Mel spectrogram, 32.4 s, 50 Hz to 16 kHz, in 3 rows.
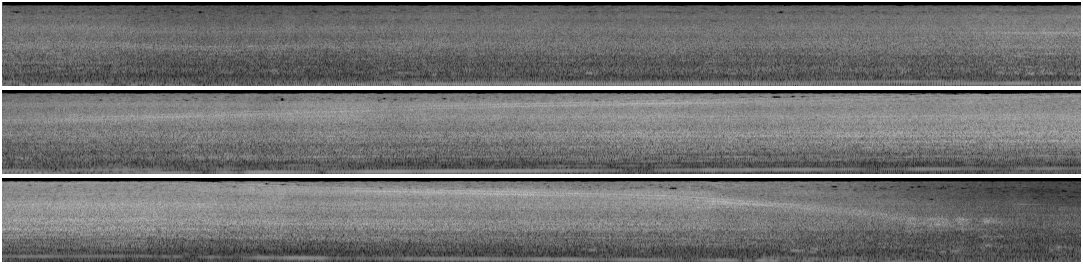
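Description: Mazda MX-5's 1.8-litre four-cylinder engine on a chassis dyno run. Its pitch steps up through the gears over the first ten seconds or so, then climbs in one long full-throttle pull to a peak about two-thirds of the way through and winds back down near the end. A thin high whine from the spinning wheels and rollers rises and falls with it.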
